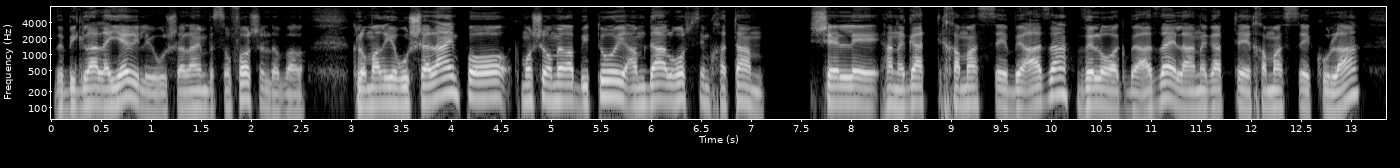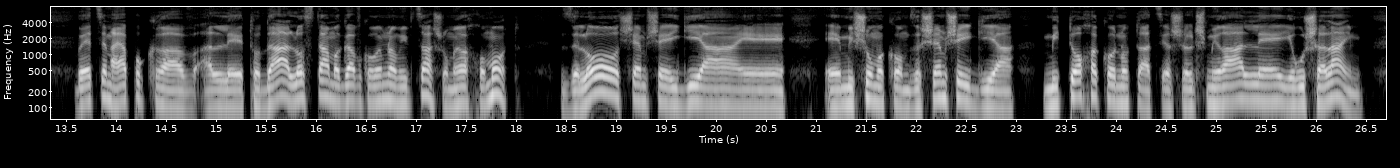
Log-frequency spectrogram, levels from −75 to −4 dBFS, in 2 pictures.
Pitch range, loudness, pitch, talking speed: 110-135 Hz, -20 LUFS, 120 Hz, 130 wpm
